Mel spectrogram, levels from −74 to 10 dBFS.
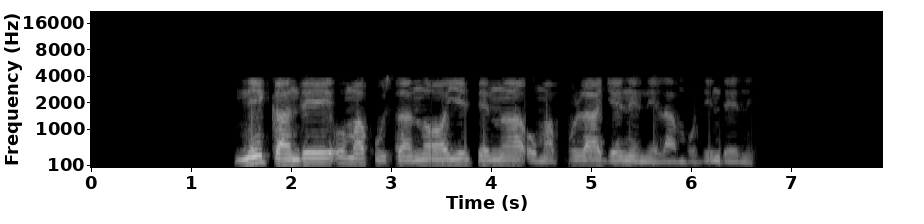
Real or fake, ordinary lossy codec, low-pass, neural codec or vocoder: real; AAC, 16 kbps; 7.2 kHz; none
